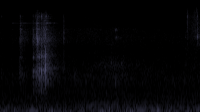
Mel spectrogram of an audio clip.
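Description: Near silence, broken by a brief faint metallic clink about half a second in as a chrome towel-rail foot is set down onto a screw held on the tip of an upturned screwdriver.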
